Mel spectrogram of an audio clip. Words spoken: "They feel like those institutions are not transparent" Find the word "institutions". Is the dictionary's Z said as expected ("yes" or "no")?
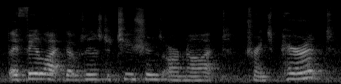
yes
